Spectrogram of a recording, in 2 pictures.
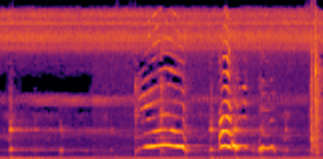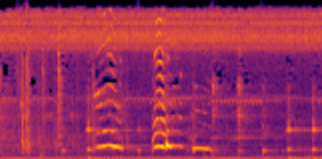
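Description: African fish eagle calling twice, about a second and a half in and again about four seconds in. Each call is a long ringing note followed by a few shorter yelping notes, over background music with a steady low drone.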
